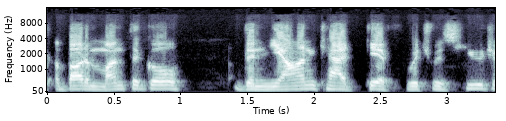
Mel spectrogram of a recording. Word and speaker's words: Nyan: do you say that the nian cat the naan cat i believe it's nyan yeah yeah and that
